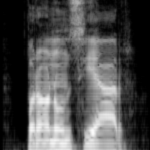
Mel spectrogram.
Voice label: "pronunciar" Spanish

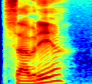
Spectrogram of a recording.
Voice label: sabría, Spanish

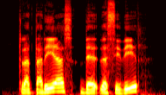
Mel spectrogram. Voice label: tratarías de decidir, Spanish

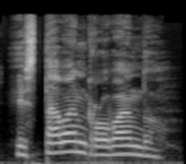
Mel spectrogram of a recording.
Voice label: "estaban robando", Spanish

